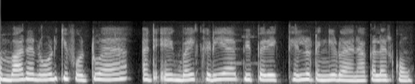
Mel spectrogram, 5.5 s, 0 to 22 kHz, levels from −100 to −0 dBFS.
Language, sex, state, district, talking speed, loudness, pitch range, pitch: Marwari, female, Rajasthan, Nagaur, 205 wpm, -14 LUFS, 220-245 Hz, 230 Hz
